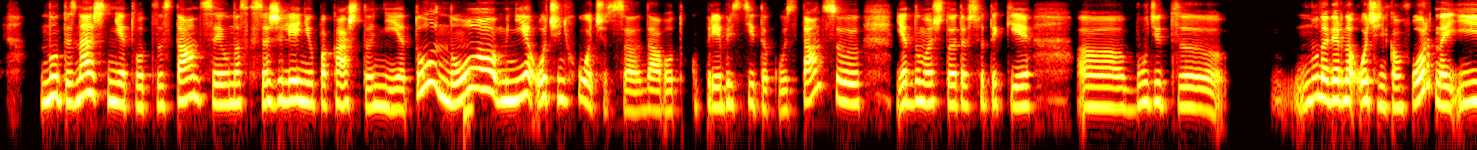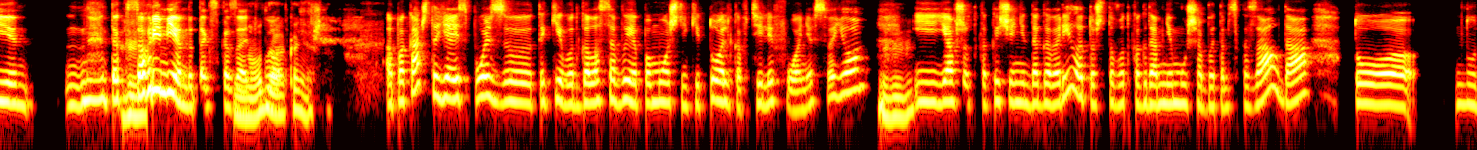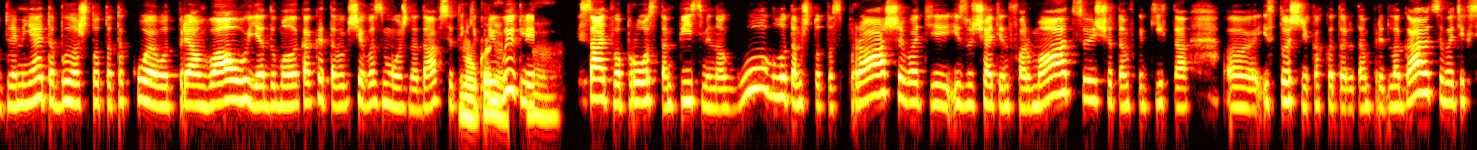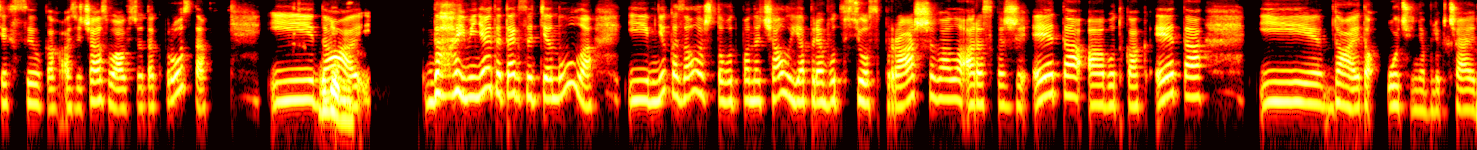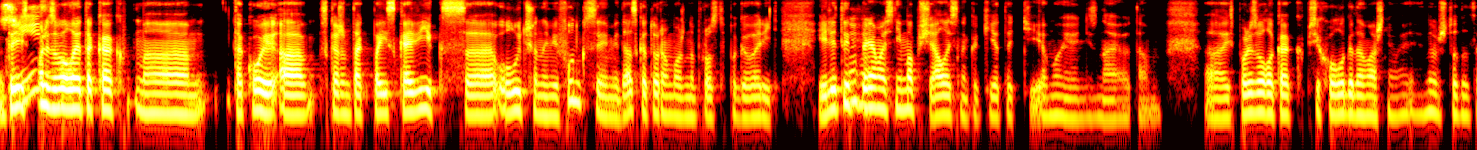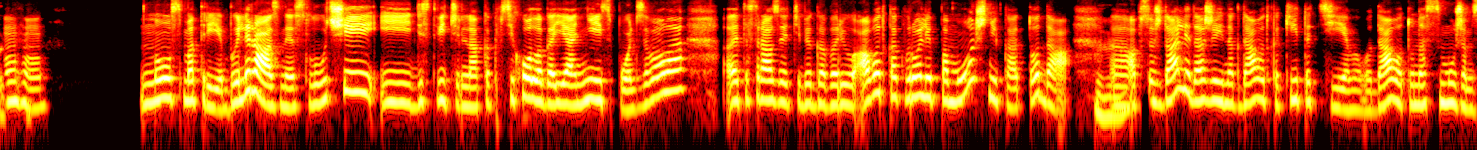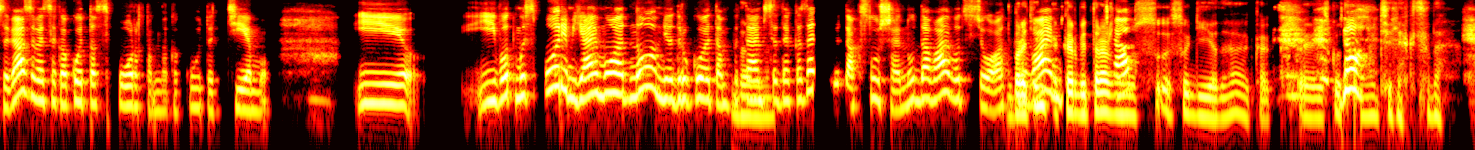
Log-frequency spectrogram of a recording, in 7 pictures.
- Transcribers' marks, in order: other noise; chuckle; other background noise; chuckle; laughing while speaking: "интеллекту"
- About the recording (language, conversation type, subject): Russian, podcast, Как вы относитесь к использованию ИИ в быту?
